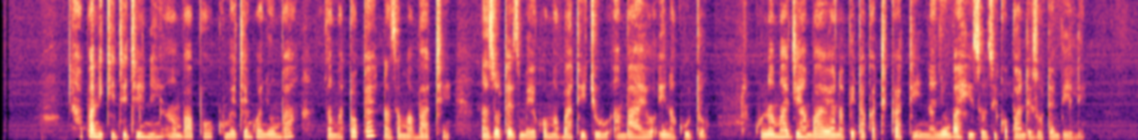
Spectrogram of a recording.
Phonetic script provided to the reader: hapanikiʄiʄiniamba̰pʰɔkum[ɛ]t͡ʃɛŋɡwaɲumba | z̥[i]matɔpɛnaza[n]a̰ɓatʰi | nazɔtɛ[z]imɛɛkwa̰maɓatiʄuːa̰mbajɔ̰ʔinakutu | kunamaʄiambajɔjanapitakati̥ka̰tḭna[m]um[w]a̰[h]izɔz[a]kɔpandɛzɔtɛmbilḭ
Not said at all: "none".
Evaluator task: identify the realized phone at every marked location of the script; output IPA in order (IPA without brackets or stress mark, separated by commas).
ɛ, a, m, z, ɲ, b, h, i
